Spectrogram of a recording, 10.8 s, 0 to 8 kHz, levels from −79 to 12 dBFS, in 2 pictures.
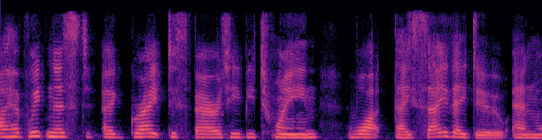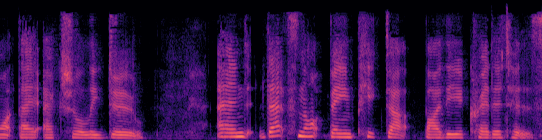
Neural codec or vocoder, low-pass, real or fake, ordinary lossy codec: vocoder, 22.05 kHz, 80 mel bands, Vocos; 7.2 kHz; fake; AAC, 32 kbps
